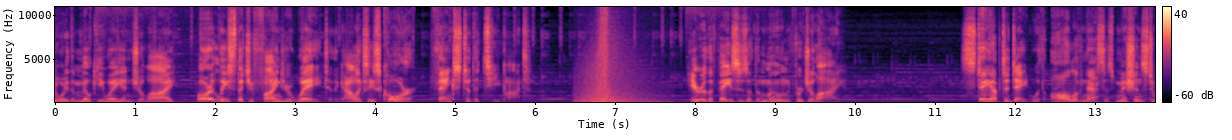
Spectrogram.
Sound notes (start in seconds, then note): 6.4 meteor whooshes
